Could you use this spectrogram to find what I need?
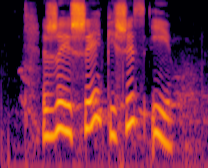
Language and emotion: Russian, positive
